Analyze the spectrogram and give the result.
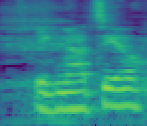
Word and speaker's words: Ignacio: Michael Peña as an uh, I cannot pronounce that Ignacio, I think. – Ignacio. – Yeah, and that that sounds right.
